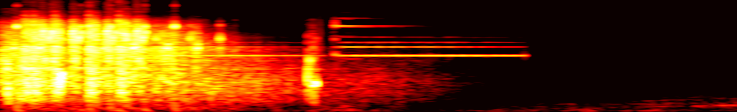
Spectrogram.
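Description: A game chimes a short failure jingle.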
